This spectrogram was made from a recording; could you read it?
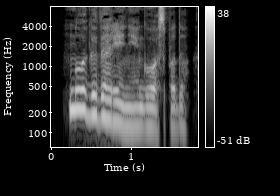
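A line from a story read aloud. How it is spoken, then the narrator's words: Relieved sigh, several voices. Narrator (Russian): облегченно вздохнули они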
